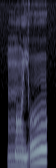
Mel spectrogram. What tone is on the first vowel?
low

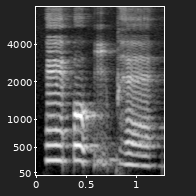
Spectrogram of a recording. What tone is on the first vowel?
high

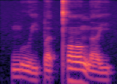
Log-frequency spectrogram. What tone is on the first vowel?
low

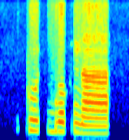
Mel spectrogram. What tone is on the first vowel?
high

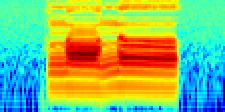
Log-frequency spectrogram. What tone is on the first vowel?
low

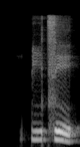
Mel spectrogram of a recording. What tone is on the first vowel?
high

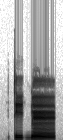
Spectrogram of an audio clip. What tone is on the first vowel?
high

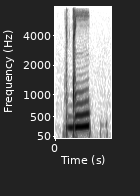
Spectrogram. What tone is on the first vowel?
rising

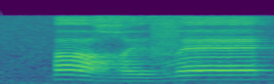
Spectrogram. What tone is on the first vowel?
falling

